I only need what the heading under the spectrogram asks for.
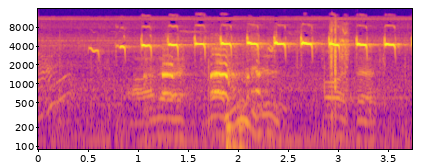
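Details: Mallard ducklings give a steady series of high, thin peeps, about four each second, each note a short downward-slurred chirp, with faint lower voice-like sounds mixed in partway through.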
